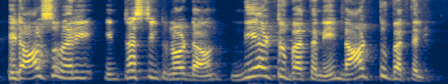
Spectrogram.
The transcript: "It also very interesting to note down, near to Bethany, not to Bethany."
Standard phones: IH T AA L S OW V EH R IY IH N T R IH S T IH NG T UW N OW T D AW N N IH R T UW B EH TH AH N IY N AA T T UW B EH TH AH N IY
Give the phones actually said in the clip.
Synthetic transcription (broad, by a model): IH T AA L S OW V EH R IY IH N T R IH S T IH NG T UW N OW T D AW N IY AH R T UW B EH T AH N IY N AA T T UW B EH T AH N IY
